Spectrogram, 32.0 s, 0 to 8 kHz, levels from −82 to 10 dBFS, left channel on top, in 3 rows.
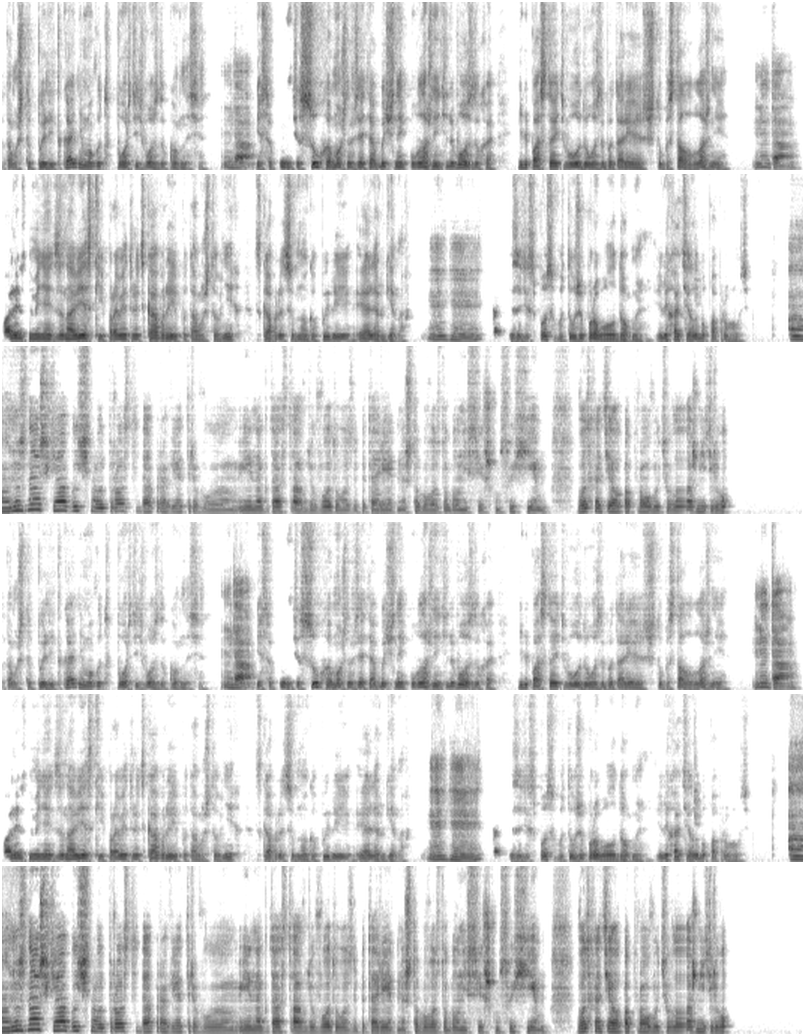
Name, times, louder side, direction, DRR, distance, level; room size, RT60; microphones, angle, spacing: voice 1, 0.1-2.7 3.4-6.6 6.9-9.6 10.7-13.8 14.2-16.0 17.2-20.6, left 3 dB, 50° left, 0.5 m, -23 dB
voice 2, 2.9-3.4 10.0-10.6 16.4-17.1 21.2-31.0, right 3 dB, 60° right, 0.6 m, -23 dB
2.3 x 2.3 x 2.5 m
head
